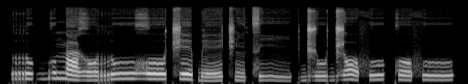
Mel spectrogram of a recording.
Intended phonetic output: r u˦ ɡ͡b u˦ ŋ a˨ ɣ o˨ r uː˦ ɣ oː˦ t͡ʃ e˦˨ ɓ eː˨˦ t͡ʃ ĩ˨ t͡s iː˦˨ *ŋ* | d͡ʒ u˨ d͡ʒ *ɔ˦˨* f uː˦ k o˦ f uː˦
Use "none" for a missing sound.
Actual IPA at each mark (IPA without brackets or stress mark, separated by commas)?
none, ɔ˦˨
